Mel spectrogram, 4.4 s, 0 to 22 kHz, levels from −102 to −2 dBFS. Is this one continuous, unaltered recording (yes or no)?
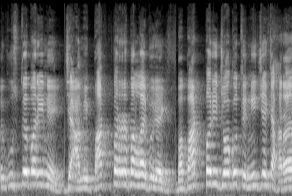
no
